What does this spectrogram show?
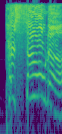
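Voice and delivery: put-on very high, shrill, loud, mangled southern accent. Recalling a game character's line delivery: southern, badly pronounced 'persona'. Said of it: "it's so southern and so just not well pronounced".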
